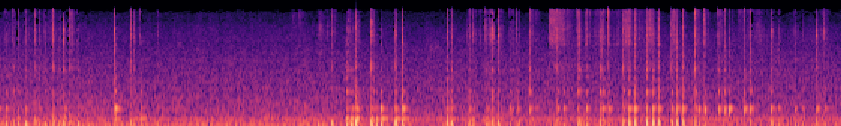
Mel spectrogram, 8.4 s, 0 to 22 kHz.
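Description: Long dark-painted nails tap and scratch along an empty, hollow cardboard paper towel roll, about 25 cm long and held horizontally. Quick, irregular hollow taps with a low, dull resonance come in busy bursts, easing into a softer, steady scratching stretch around the second to third second before the rapid tapping picks back up. The hits are short and dry with almost no ring.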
